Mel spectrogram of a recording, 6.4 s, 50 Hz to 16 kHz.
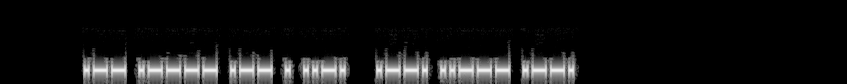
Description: Morse code, heard as a keyed tone, about 34 wpm, 590 Hz. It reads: W1WEF P2P
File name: POTA306 35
